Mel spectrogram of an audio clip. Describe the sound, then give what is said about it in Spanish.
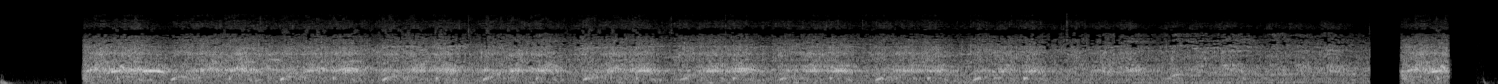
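A large crowd of protesters in Paris, including journalists and human rights activists, shouts in unison against the passing of the Global Security Law, a loud, sustained roar of many voices chanting "freedom" in French, steady for about thirteen seconds before cutting off briefly and resuming. “Ciudadanos de Francia, entre ellos periodistas y activistas de los derechos humanos, protestando en contra de la aprobación de la Ley de Seguridad Global en París, todos alzando sus voces, gritando libertad en francés.”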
